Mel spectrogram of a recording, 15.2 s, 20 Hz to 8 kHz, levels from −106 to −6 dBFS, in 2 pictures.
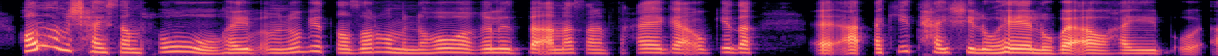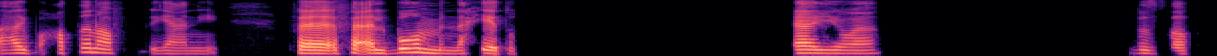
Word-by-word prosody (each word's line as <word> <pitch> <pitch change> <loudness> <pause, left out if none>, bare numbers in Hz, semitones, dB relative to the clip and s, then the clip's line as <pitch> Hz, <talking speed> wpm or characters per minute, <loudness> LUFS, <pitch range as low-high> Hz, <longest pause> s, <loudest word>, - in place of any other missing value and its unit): هُم - - +10 0.2
مش 300 -5 0
هيسامحوه، 215 -4 -1
هيبقى 190 -1 0
من 190 +1 -3
وجهة 260 +4 -3
نظرهم 210 +3 -1
إن 180 -1 -4
هو 215 +4 +1
غِلط 200 +1 0
بقى - - +4
مثلًا 185 0 -4
في 180 +1 -28
حاجة 205 +1 0
أو 190 0 -4
كده، 210 +1 -1 0.4
أ - - +2
أكيد 215 +7 -5
هيشيلوها 205 -1 +4
له 170 -2 0
بقى، 175 -1 +5
وهيبق 165 0 -5
هيبقوا 175 +1 -6
حاطينها 205 +1 -3
ف 185 - -14 0.2
يعني 150 -1 -14 0.5
في 170 -3 +6
في - - +1
قلبهم 205 +6 +4
من 165 -4 -4
ناحيته. 160 0 -3 1.8
أيوه. 175 -2 -1 1.6
بالضبط. 165 -3 -10
190 Hz, 130 wpm, -24 LUFS, 170-210 Hz, 1.8 s, هُم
